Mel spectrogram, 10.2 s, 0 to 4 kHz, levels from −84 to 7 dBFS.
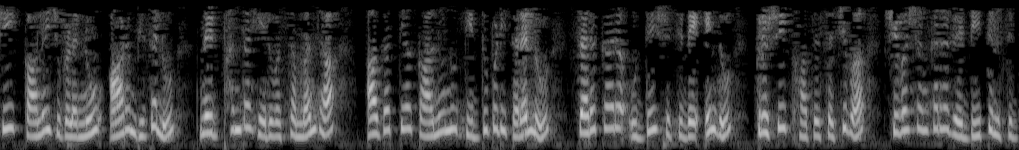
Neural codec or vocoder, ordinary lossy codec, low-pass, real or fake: none; MP3, 16 kbps; 3.6 kHz; real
